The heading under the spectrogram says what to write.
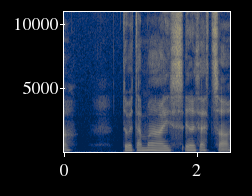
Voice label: "maes", Welsh

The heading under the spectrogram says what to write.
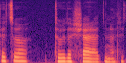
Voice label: "siarad", Welsh

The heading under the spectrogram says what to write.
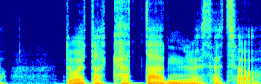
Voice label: "cadarn", Welsh

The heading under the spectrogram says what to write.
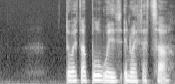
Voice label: "blwydd", Welsh

